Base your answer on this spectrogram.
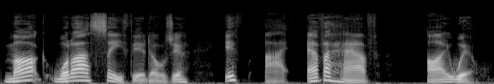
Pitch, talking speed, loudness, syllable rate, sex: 115 Hz, 145 wpm, -19 LUFS, 4.0 syllables/s, male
